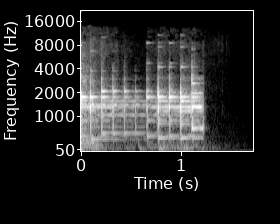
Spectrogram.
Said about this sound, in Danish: undskyld, det er min telefon, ja.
